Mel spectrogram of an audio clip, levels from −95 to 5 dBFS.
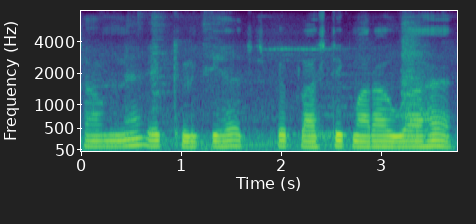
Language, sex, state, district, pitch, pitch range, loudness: Hindi, male, Jharkhand, Ranchi, 115 Hz, 110-120 Hz, -16 LUFS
